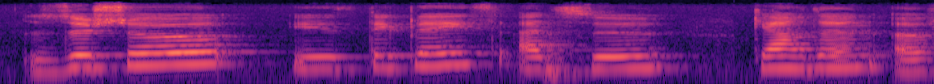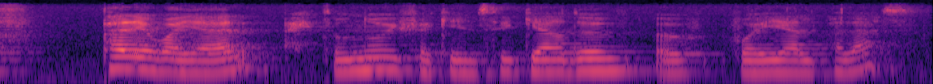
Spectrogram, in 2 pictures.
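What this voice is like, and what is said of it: French accent speaking English. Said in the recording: “I mix my English accent in my French accent.”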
